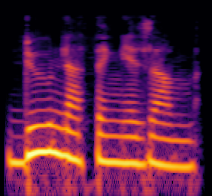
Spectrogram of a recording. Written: do-nothingism

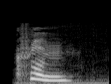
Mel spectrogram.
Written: Krym

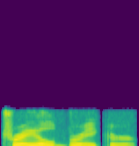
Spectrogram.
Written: trailbreaker

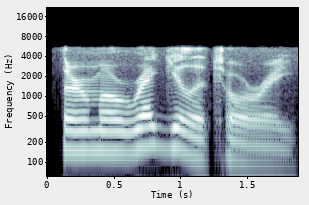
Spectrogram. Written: thermoregulatory

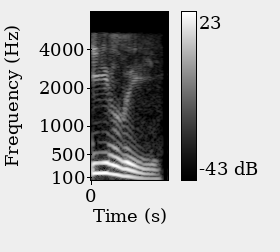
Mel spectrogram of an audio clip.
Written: Ely

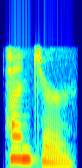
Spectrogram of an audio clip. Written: hunter

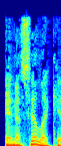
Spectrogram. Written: inosilicate

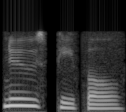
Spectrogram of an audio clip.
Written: newspeople

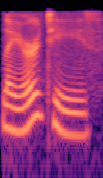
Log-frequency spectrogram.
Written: Laertes

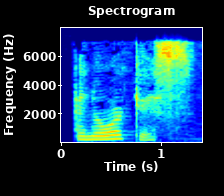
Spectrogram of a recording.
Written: anorchous

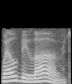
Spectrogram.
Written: well-beloved

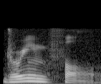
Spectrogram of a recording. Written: dreamful

